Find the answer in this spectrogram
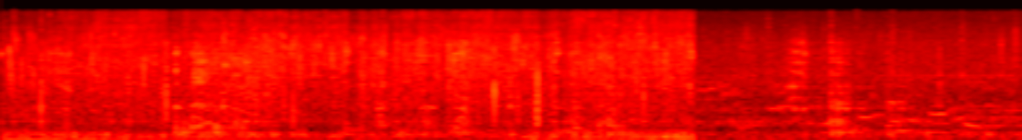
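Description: Food frying in hot oil in a pan, with a loud sizzle and stirring. About four seconds in, the sizzle drops suddenly to a quieter level, with light clicks and scrapes of the stirring utensil.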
